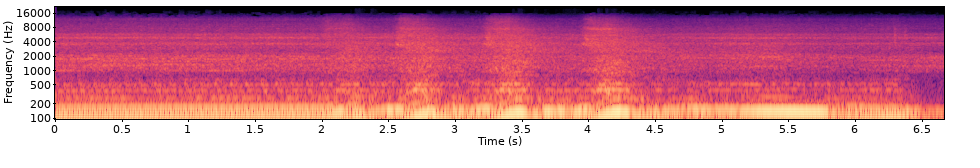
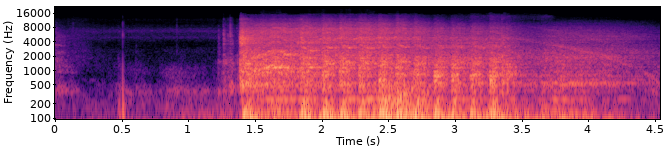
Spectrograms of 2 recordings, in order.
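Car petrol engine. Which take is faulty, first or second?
second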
